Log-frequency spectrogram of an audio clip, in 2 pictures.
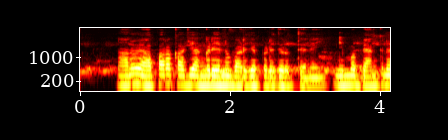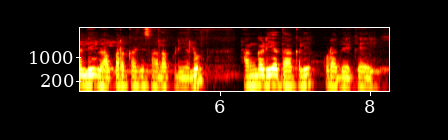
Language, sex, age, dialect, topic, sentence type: Kannada, male, 41-45, Mysore Kannada, banking, question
